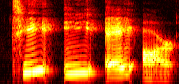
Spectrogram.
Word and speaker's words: tear: here tear and tear te AR in this case is tear like in crying like you have tears there is another word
